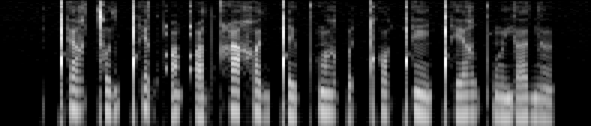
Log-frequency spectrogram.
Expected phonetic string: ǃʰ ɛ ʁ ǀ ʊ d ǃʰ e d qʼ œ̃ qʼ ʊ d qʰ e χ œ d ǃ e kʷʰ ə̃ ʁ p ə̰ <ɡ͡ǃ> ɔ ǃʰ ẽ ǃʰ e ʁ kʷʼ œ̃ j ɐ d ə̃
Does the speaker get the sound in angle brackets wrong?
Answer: yes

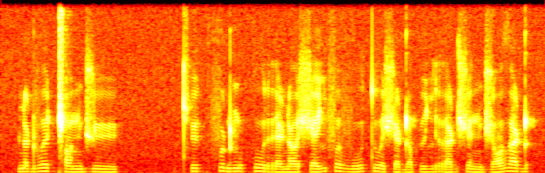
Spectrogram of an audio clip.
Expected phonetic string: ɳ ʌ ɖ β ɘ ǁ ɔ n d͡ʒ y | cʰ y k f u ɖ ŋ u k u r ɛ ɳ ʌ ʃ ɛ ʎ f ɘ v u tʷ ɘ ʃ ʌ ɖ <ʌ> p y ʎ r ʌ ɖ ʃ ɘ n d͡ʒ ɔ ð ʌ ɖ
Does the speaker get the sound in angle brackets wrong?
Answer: no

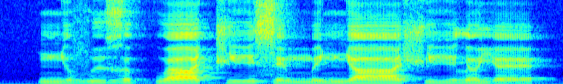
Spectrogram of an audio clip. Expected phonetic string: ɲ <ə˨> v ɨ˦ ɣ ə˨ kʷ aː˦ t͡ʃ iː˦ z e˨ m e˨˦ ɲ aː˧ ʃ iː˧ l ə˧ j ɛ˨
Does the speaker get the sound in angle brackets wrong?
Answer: no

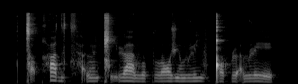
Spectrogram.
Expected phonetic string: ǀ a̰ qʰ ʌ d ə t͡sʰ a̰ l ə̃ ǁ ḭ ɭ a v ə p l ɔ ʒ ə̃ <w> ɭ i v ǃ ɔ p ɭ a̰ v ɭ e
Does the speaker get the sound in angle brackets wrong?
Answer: yes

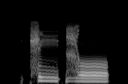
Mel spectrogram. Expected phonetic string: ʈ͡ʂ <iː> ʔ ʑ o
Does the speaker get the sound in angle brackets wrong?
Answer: no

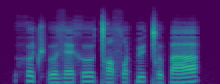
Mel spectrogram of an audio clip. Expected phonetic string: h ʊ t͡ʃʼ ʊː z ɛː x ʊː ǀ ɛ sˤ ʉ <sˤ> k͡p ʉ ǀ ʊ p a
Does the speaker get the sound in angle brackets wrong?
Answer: yes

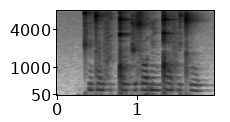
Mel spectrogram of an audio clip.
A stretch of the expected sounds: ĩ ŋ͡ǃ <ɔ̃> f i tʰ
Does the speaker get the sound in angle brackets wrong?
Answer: no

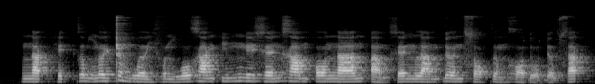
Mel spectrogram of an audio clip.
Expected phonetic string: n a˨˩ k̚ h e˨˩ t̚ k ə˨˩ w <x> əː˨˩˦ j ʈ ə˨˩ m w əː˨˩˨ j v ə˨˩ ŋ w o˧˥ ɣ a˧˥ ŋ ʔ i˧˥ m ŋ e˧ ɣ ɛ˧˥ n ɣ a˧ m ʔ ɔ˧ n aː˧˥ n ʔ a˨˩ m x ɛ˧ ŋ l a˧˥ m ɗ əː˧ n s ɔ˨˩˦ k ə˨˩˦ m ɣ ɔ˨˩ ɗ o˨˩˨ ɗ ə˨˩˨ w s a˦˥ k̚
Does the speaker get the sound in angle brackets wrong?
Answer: yes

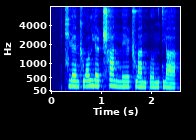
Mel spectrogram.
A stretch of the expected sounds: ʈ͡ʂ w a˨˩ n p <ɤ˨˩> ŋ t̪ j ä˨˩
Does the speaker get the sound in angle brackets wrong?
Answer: yes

